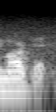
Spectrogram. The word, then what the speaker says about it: Marpet: Ali Mo Ali Ali marpet from Hobart from Hobart his first his his last name rhymes with his school SB Nation is the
